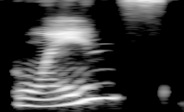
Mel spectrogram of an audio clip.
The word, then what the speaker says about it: Goins: was called Real Artists Don't Starve by Jeff Goins, rhymes with coins.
